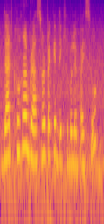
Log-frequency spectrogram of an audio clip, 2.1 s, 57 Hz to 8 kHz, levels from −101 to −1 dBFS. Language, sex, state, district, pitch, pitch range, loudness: Assamese, female, Assam, Kamrup Metropolitan, 235 Hz, 215-260 Hz, -16 LUFS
